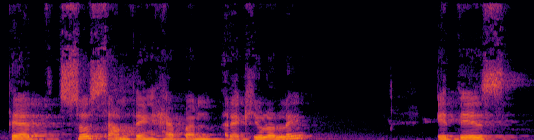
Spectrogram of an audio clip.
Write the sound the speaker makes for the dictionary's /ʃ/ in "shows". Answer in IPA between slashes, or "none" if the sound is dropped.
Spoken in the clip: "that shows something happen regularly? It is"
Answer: /s/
